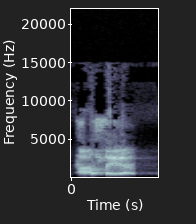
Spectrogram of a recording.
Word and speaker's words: Salcedo: Let me read, if I could, sir, from I guess it's an article today, Town Hall, by Chris Salcedo, if I'm saying that correctly. – Salcedo. – Thank you. Thank you, sir.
